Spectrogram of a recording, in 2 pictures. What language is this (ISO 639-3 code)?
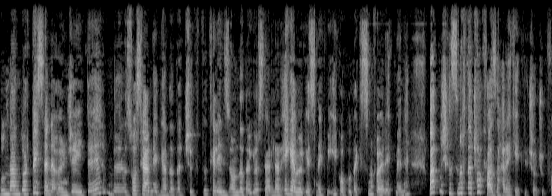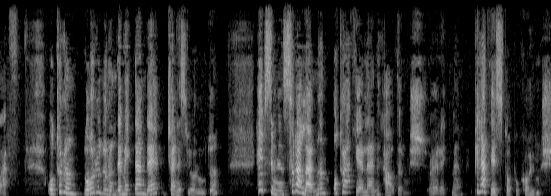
tur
